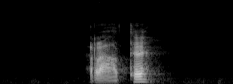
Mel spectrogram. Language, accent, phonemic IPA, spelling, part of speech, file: German, Austria, /ˈʁaːtə/, Rate, noun, De-at-Rate.ogg
- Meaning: 1. rate 2. installment, instalment 3. dative singular of Rat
